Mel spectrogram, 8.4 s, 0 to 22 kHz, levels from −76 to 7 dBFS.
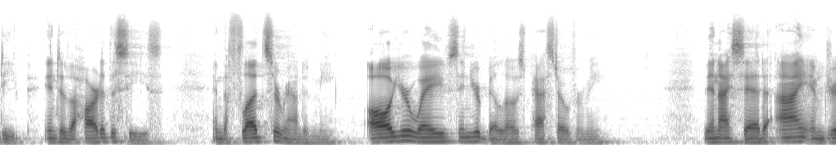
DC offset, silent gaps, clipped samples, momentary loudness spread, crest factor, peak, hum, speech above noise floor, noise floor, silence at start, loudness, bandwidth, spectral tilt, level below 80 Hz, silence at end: under 0.1%; none; under 0.1%; 19 LU; 22 dB; -4 dBFS; none; 37 dB; -60 dBFS; 0 s; -23 LUFS; 15 kHz; -4.5 dB/octave; -52 dBFS; 0 s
